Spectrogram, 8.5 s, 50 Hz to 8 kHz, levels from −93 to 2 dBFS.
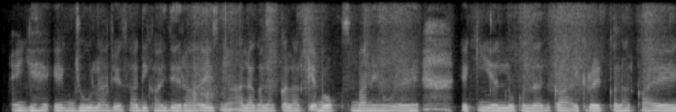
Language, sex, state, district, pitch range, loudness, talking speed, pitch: Hindi, male, Uttar Pradesh, Etah, 185-195 Hz, -29 LUFS, 190 wpm, 190 Hz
